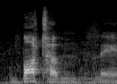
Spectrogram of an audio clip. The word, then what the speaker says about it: Bottomley: Bottomley, if you don't mind. Oh, pardon, Monsieur. Accent on the bottom.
